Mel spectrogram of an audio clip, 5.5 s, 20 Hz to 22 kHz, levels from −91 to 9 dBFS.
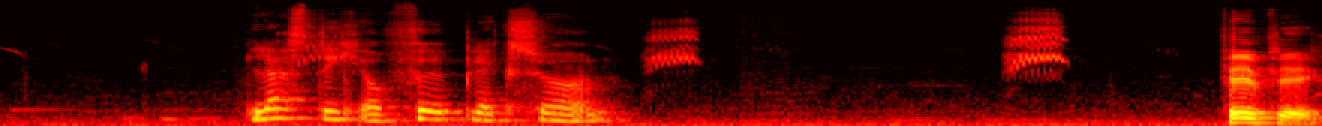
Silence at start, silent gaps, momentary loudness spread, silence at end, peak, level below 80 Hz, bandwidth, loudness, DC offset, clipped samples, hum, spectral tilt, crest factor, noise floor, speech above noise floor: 0.7 s; none; 24 LU; 0 s; -6 dBFS; -54 dBFS; 17 kHz; -26 LUFS; under 0.1%; under 0.1%; none; -5.5 dB/octave; 22 dB; -53 dBFS; 29 dB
